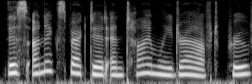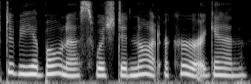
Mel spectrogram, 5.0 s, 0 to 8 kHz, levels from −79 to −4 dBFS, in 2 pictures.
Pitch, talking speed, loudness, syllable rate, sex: 235 Hz, 180 wpm, -18 LUFS, 5.0 syllables/s, female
